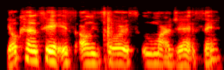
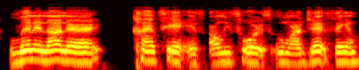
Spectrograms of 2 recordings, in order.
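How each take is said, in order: First: Your pressed as the turn-back, softer and lower; stress on your. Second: Lightly voiced critics quoting a complaint; a hint of mocking the commenters' claim. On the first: Shown as a demonstration. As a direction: quietly throw your back at the critic. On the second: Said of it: "They be like".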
